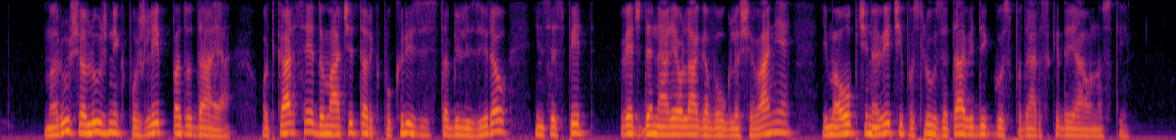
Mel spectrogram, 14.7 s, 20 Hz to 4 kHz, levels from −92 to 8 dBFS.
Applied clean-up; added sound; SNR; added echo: none; none; none; none.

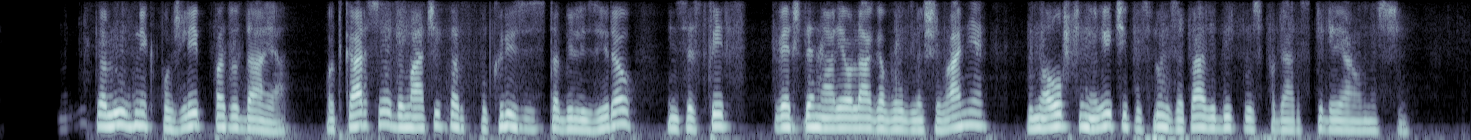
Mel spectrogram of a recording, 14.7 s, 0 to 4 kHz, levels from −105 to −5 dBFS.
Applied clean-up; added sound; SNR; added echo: neural mask model DeepFilterNet 3.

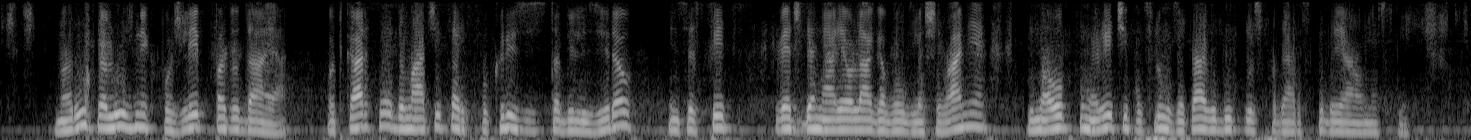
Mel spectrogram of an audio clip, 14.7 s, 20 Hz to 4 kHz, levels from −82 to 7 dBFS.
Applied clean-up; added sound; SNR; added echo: neural separator model SepFormer DNS4.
